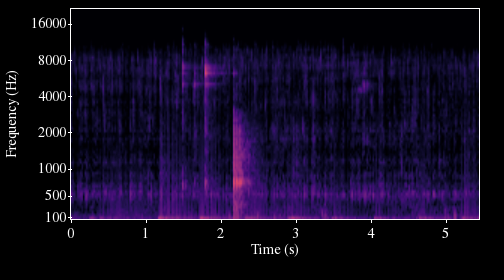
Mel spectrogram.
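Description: Tomato purée cooking in a pot with a faint, steady sizzle. Irregular dull low thumps run through it from about a second in, with a few light clicks and a short scrape about two seconds in.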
